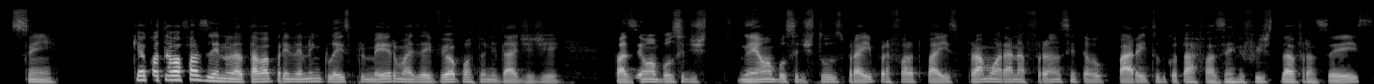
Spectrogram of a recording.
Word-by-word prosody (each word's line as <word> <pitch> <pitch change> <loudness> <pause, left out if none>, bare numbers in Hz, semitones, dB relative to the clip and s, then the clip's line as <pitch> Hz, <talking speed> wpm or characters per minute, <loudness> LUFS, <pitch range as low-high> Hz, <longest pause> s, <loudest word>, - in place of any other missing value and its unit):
Sim. 105 -3 -3 0.8
Que - - +4
é - - +10
o - - +4
que 205 - +2
eu - - +9
estava 205 0 +9
fazendo, 175 -10 +5
né, 125 - +5
eu - - +6
estava 120 +2 +4
aprendendo 130 -1 -1
inglês 115 -5 -2
primeiro, 115 +4 -1
mas 110 -2 -2
aí 110 -1 +1
veio 110 +3 +1
a - - +5
oportunidade 100 -5 -4
de 95 -1 -8 0.5
fazer 105 0 +3
uma 120 0 +3
bolsa 105 +2 -3
de 110 -2 -9
es 105 - -7 0.3
ganhar 105 +1 +2
uma 125 -1 +2
bolsa 110 +1 -4
de 100 - -9
estudos, 110 +2 -6
pra 100 -2 +1
ir 115 - -1
pra 120 0 -4
fora 115 -2 -2
do 105 - -18
país, 100 +1 -1
pra 110 +3 +1
morar 120 -3 0
na 110 0 -2
França. 110 +3 -5
Então 100 -4 -6
eu 100 0 -5
parei 100 0 +3
tudo 110 0 -10
o - - -15
que - - -14
eu - - -2
estava 105 +1 -1
fazendo, 95 +1 -4
e 105 - -6
fui 105 +4 -6
estudar 100 0 +1
francês. 100 +1 -2
110 Hz, 230 wpm, -25 LUFS, 100-120 Hz, 0.8 s, é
